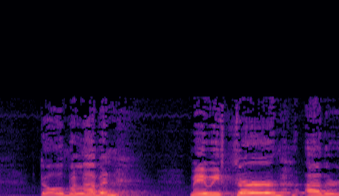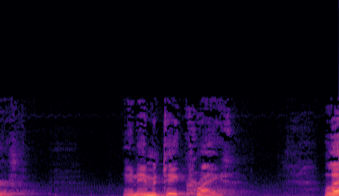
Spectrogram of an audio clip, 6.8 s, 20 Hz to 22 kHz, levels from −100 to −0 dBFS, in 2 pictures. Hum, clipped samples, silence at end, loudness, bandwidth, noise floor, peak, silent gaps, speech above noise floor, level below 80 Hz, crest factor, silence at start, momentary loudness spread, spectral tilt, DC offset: none; under 0.1%; 0 s; -36 LUFS; 11.5 kHz; -77 dBFS; -18 dBFS; none; 42 dB; -78 dBFS; 20 dB; 0.4 s; 16 LU; -6 dB/octave; under 0.1%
